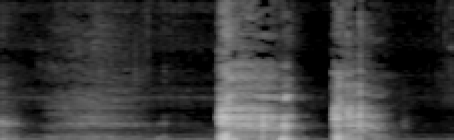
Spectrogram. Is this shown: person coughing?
yes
